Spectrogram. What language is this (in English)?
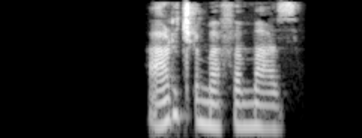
Adyghe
